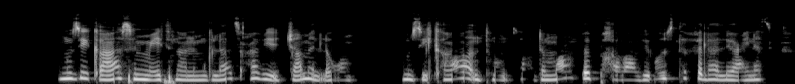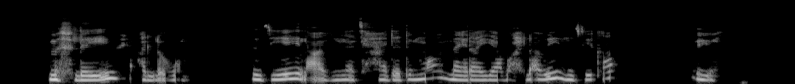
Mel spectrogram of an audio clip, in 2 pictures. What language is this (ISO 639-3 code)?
tir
